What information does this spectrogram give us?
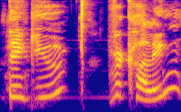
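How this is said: It is spoken with a French accent. "French one"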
